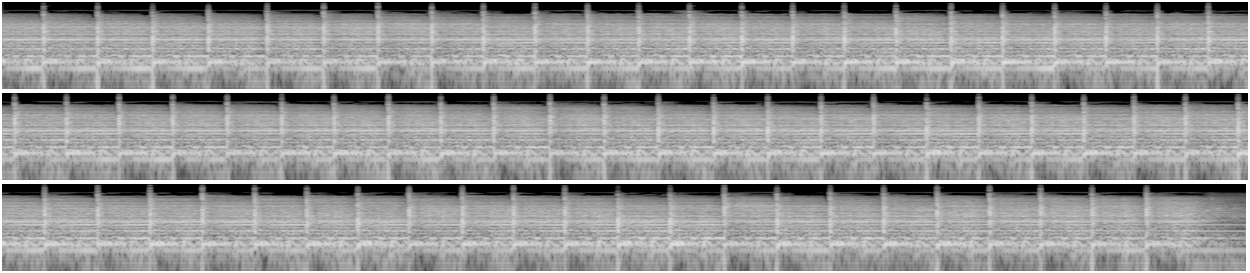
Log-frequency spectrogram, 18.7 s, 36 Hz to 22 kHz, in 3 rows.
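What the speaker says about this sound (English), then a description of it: "I just use a ball peen hammer like this" A ball peen hammer strikes the end of a steering gearbox shaft from a 1953-1962 Corvette, held on a sturdy vise pedestal, in a fast, relentless train of loud, close metallic blows.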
